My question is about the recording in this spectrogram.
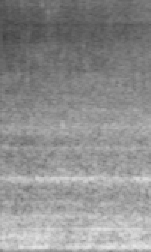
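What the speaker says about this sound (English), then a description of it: "sorry, it's a train." A train passes with a steady, loud, low rumble and a dense mechanical roar throughout, with no voices.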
